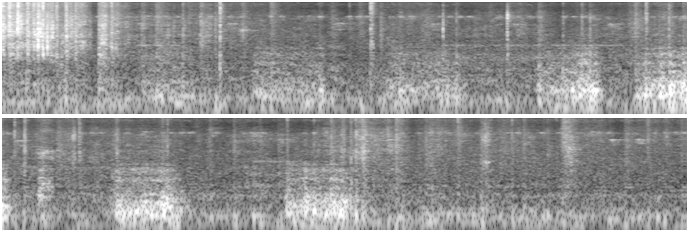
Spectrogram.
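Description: Dry leaves rustling as they are handled, then a person blowing on smouldering embers in a series of soft breathy puffs, one every second or two, to kindle a cooking fire, with a few small twig clicks.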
